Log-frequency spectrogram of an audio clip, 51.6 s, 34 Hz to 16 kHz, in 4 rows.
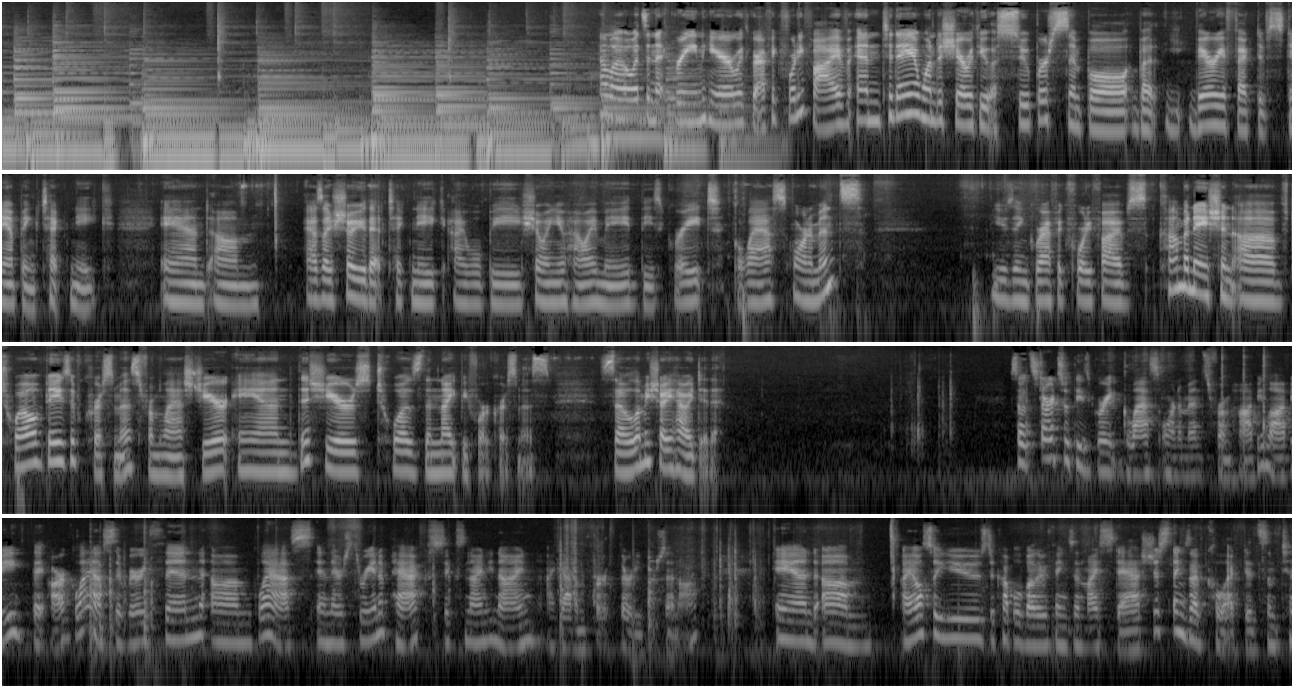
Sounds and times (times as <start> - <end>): Speech: 6.0 - 21.5, 22.8 - 33.1, 35.9 - 45.7, 46.4 - 51.6.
